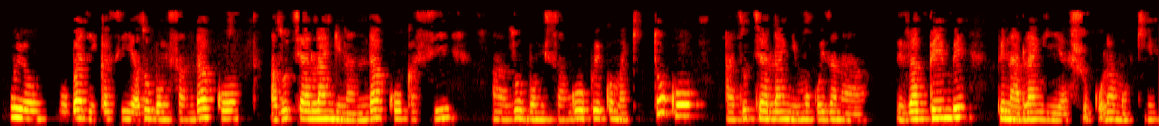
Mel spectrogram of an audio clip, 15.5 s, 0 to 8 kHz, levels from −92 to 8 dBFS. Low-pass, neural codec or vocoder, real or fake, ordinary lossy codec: 7.2 kHz; none; real; MP3, 24 kbps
